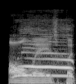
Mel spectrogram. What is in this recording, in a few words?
drawn out high pitched "well"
